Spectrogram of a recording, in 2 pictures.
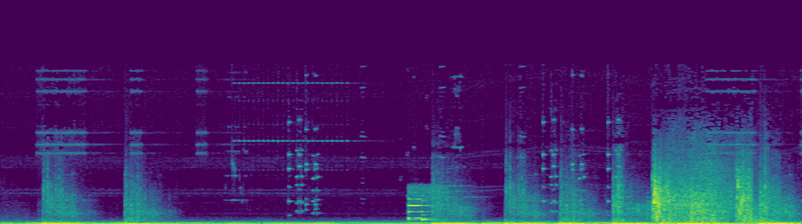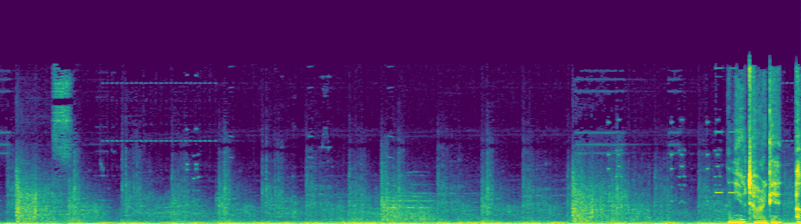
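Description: Airstrike explosions in MechWarrior Online during a Marauder mech battle: a string of heavy booms and blasts repeating over a constant low rumble, with the barrage growing denser and louder after the first few seconds.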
